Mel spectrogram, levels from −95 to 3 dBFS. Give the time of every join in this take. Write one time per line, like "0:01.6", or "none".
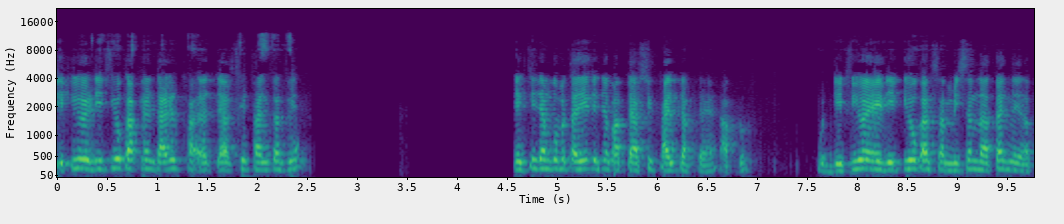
none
